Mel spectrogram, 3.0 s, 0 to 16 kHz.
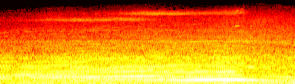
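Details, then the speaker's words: Ferrari 308 at full throttle in second gear from 3,000 rpm: note climbs with a thin high whistle and high-pitched rattle, absent at constant 4,000–5,500 rpm; belts and tensioner bearings replaced 1.5 years ago, bearing suspected; source unknown. "like a it's a whistling noise but it's also like a high-pitched rattle and again a constant speed if I go up to those gears"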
